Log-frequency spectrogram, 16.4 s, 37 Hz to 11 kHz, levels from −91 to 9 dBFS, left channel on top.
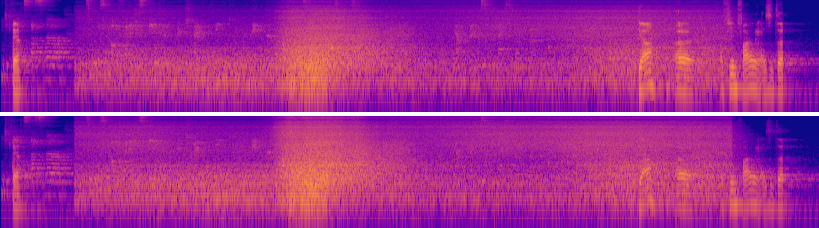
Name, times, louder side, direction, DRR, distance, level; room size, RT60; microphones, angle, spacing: voice 1, 0.0-7.8 9.0-11.2, left 1 dB, 10° right, 2.2 m, -44 dB
sound 1, 1.5-14.6, right 3 dB, 70° right, 1.2 m, -30 dB
voice 2, 12.7-13.1 13.4-14.1 14.4-15.7, left 6 dB, 65° left, 0.3 m, -27 dB
11.5 x 9.2 x 9.8 m
head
